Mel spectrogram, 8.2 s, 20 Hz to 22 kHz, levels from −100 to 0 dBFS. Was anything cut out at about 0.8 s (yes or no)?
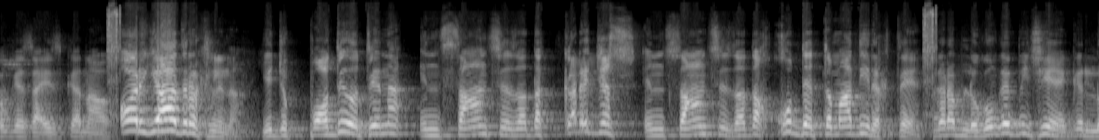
yes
